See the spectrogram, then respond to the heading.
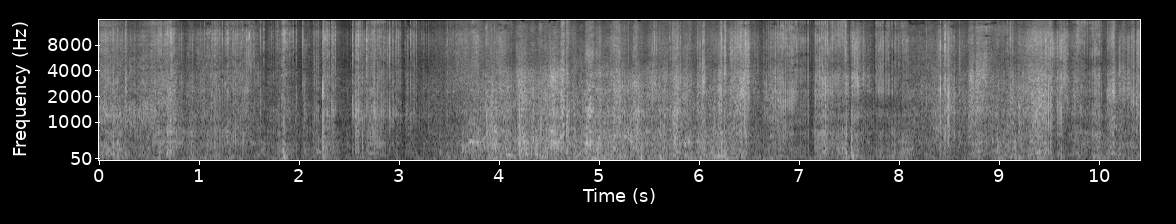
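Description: Long natural nails tap and scratch across a soft, apparently filled black satin cosmetic bag with floral embroidery resting on a table. The result is a dense, continuous crinkling and scratchy hiss, bright in the high frequencies, with quick soft taps scattered throughout at a fairly steady level.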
